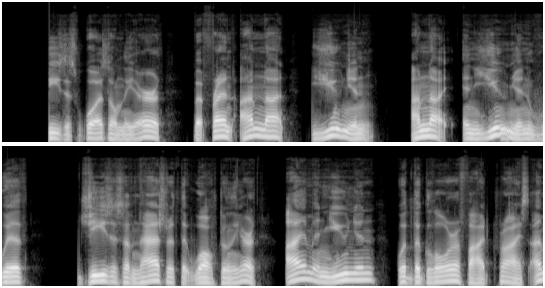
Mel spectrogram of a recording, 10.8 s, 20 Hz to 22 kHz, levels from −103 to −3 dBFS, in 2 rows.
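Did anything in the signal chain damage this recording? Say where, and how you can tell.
Yes. A cut-off start: the file holds digital silence until 0.47 s, then speech begins abruptly mid-sound with no natural attack. On the waveform it's a flat line jumping straight to full amplitude, and the spectrogram shows a hard vertical edge, because capture or streaming began after the speaker had started.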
